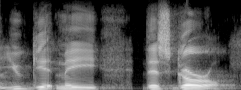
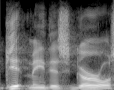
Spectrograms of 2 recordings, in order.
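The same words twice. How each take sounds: First: A slow, pushy order, not a request; demanding order. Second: Said in the usual way. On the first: Acted. Son orders his father, mildly bossy. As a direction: insist on it, don't ask. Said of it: "it's not like he's asking his father. He's like". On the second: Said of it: "and now he's saying".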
